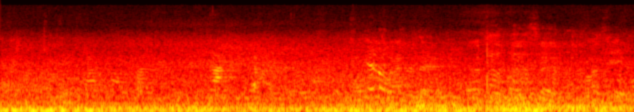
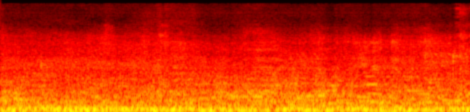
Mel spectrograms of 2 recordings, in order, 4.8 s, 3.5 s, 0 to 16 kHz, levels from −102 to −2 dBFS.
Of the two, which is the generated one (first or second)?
second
